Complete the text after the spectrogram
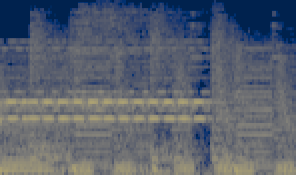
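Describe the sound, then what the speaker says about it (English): A cell phone ringing inside a horror video game, with a steady electronic ringtone repeating in short pulses, close and clear over low game ambience. "Wait, my cell phone is ringing."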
